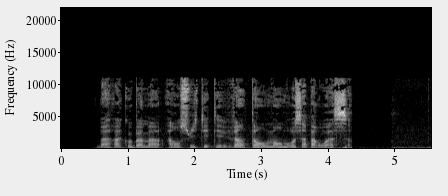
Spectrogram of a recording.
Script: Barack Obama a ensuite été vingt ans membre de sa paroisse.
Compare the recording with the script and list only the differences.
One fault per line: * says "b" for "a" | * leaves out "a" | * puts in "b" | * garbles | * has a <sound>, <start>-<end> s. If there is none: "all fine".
* leaves out "de"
